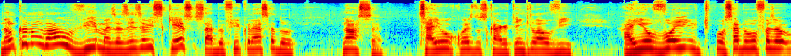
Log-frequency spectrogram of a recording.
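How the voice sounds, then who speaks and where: The speech rushes along very fast, with noticeable background noise behind it. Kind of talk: casual chat. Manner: informal, chatty.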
